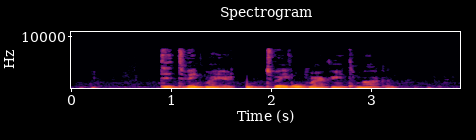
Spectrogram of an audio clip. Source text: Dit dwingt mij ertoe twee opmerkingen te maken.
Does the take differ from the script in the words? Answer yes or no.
no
